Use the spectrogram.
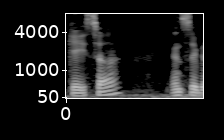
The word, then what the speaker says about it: Gaca: queer people but like my last name is pronounced gaysa and so be like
